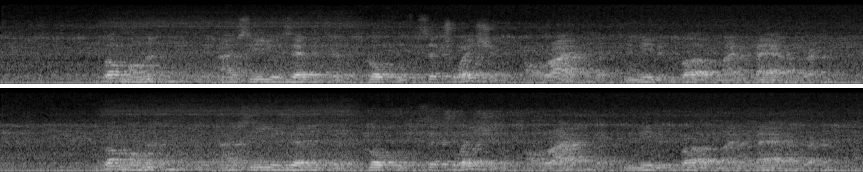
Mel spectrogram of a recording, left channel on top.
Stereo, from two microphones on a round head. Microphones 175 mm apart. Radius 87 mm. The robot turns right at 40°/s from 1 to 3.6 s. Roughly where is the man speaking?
Ahead left.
